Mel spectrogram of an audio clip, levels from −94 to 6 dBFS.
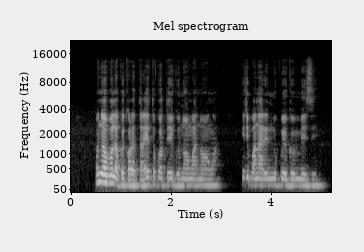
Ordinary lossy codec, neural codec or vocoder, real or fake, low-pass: Opus, 64 kbps; none; real; 14.4 kHz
